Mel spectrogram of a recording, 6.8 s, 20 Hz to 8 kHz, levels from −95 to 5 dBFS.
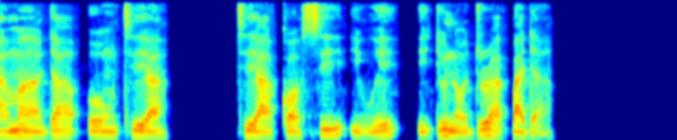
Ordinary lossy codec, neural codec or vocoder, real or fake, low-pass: MP3, 64 kbps; none; real; 7.2 kHz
